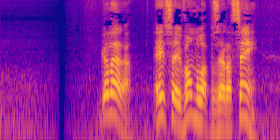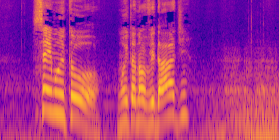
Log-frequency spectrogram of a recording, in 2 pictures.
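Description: A man talks with animation close by inside a car.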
